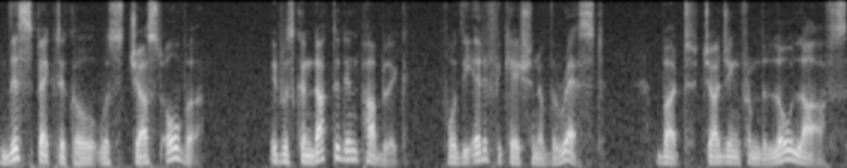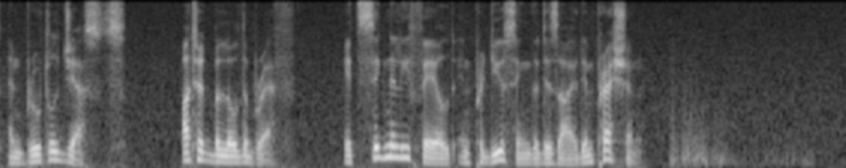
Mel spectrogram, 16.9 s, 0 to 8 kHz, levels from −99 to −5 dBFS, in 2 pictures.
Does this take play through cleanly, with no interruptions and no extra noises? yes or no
no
